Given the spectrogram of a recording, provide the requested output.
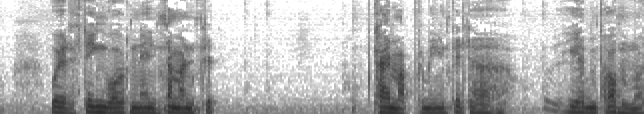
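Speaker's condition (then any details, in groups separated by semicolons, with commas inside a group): Deafness; asks others to speak slowly, struggles when people talk quickly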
